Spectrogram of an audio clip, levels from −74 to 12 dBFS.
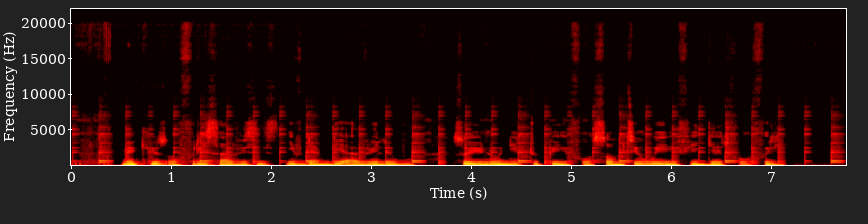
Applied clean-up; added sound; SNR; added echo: none; Keyboard (musical); 18 dB; none.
